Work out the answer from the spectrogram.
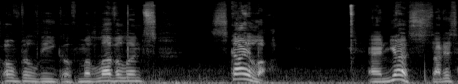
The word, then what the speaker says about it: Skylla: after hearing this information skill skyla almost make the wrong pronunciation skip town and ditch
